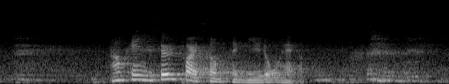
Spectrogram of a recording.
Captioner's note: audience laughs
